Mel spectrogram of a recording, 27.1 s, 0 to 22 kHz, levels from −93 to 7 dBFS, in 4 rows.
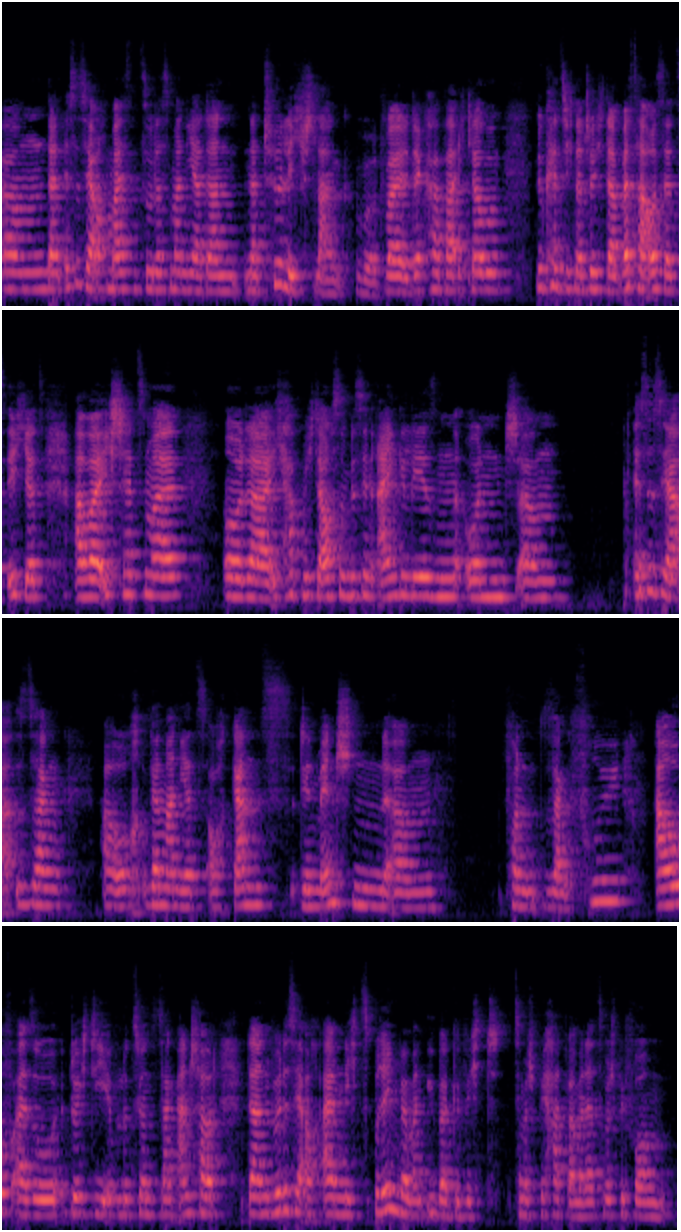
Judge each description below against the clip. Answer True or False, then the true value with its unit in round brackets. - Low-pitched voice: False (220 Hz)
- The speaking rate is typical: False (195 wpm)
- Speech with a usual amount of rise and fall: False (2.1 semitones)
